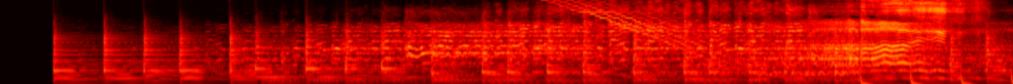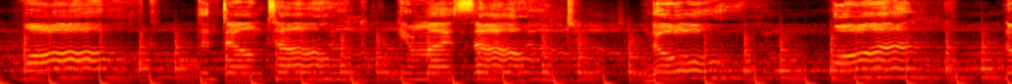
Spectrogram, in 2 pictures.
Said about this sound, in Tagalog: Please enjoy listening to this music as this will relate to our topic for today.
